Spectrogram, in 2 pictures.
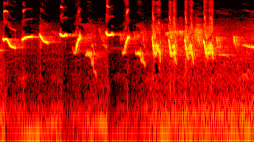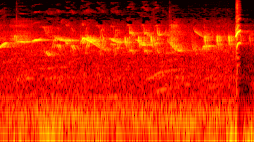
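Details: Oriental magpie-robin song to stir another bird into fighting: clear whistled phrases at first, then a dense, fast stream of scratchy, buzzy warbling with whistles mixed in.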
